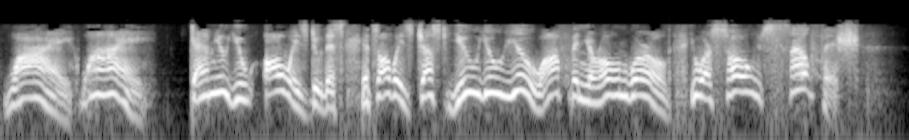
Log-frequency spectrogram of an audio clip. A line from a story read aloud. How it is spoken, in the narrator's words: her Simon, the quiet one, now yelling at her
